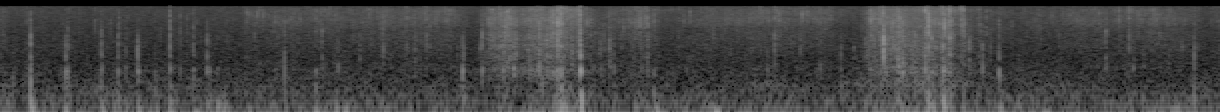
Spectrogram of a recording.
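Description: Long nail tips tap and lightly scratch the surface of a floral PVC-coated oilcloth make-up bag with both hands. Quiet, rapid, dull taps run throughout, with two longer stretches of crinkly, bright scratching.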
